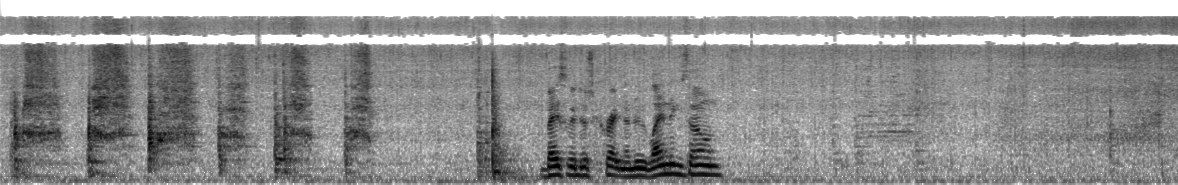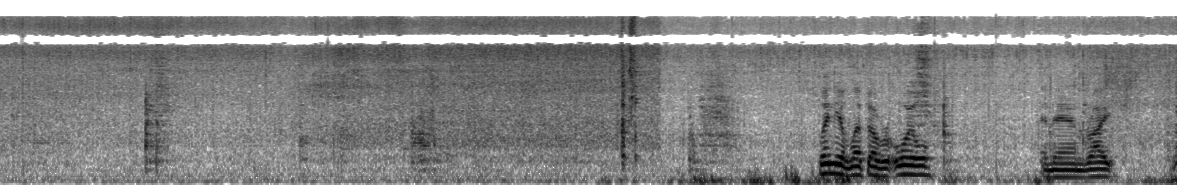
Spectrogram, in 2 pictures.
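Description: Metal scrapers scrape and clack on a hot griddle.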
